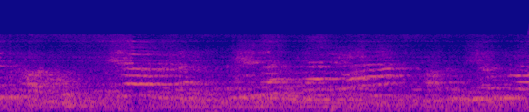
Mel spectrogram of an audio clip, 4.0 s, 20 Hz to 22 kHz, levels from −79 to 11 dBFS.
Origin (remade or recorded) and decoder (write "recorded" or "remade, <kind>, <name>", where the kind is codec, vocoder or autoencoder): remade, codec, DAC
